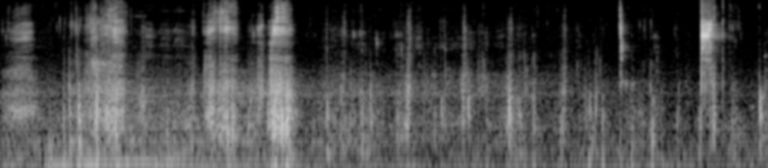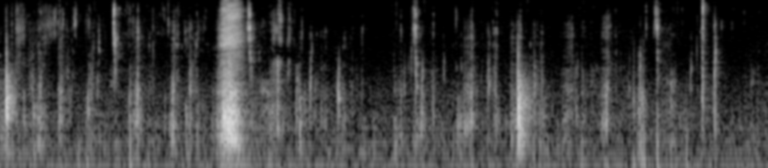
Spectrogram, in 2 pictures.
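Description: Close-miked eating sounds: a person chewing and biting pork trotter with rice eaten by hand, with many small sharp mouth clicks and several louder crunchy bites scattered throughout.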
